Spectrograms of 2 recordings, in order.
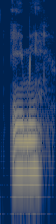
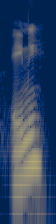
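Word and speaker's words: Aimee: Aim. I A I A A I M E. How you say that? Amy. Amy.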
